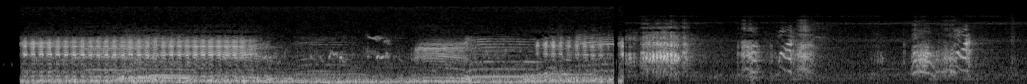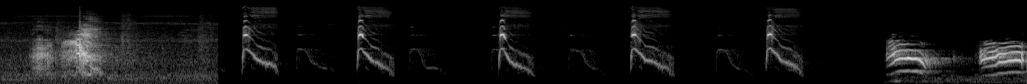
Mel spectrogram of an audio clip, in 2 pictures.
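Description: A run of animal calls: a loud, warbling, bleat-like call for about the first six seconds, then shrill rainbow lorikeet screeches, then five short falling whistles evenly spaced, and high chattering calls near the end.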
